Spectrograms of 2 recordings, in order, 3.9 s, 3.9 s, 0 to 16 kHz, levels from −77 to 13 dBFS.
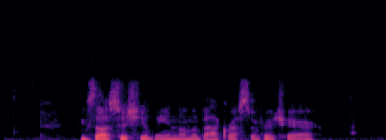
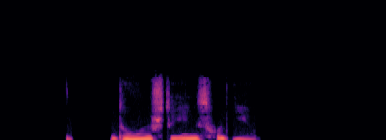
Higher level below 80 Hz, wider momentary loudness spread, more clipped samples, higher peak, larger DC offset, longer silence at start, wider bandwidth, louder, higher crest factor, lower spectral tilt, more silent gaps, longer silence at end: first, -52 dBFS vs -64 dBFS; second, 10 LU vs 23 LU; neither; second, -12 dBFS vs -8 dBFS; neither; first, 0.8 s vs 0.65 s; about the same, 7.2 kHz vs 7.6 kHz; second, -29 LUFS vs -19 LUFS; about the same, 18 dB vs 16 dB; about the same, -6.5 dB/octave vs -6.5 dB/octave; second, none vs 0.75-1.09 s; second, 0.3 s vs 1.3 s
